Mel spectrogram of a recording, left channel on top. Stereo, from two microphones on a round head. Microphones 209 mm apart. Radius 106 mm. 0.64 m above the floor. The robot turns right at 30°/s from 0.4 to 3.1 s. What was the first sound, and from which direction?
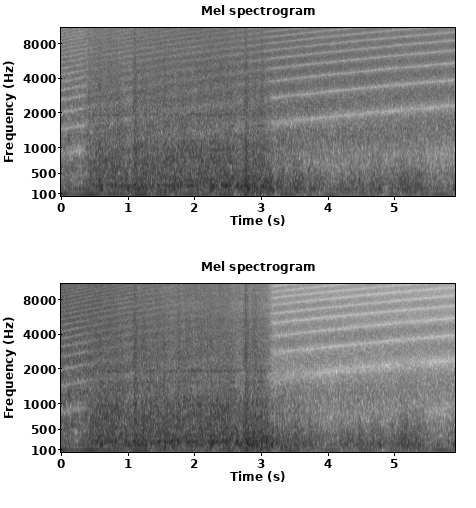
A drone, 30° right (ahead or behind).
